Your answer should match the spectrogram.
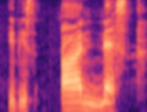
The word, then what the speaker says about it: honest: Although sa pagkaintindi ko ang pronunciation niya na honest, it's without an H. It is honest.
